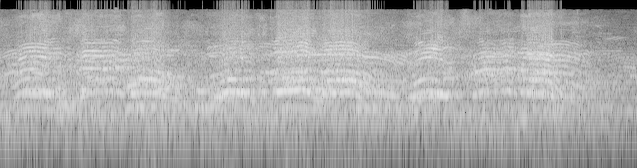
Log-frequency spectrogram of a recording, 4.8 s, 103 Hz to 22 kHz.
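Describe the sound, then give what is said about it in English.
A crowd of about two hundred people shouting together at full volume after a countdown, a dense, sustained roar of many voices that stays loud for the whole five seconds. “That was 200 people shouting.”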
